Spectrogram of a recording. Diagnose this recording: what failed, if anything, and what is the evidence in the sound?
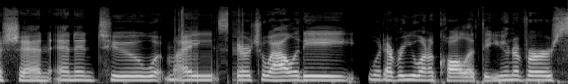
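From 1.75 to 2.43 s the speech collapses into a rigid metallic buzz pitched at 100 Hz, the robotic sound from repeated short buffers. It likely sits at the driver or buffer stage: audio arriving too seldom, with a roughly 10 ms block replayed over and over, standing in for most of the real material in that stretch. On a waveform the segment shows identical 10 ms cycles; a spectrogram shows evenly spaced harmonics every 100 Hz.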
